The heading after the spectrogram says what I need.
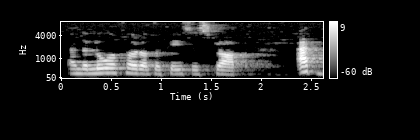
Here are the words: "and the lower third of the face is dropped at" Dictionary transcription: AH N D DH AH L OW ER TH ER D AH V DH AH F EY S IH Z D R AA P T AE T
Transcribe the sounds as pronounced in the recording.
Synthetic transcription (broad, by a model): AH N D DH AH L OW ER F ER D AH V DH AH F EY S IH Z D R AA P T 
